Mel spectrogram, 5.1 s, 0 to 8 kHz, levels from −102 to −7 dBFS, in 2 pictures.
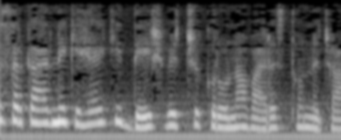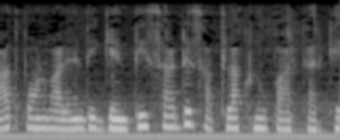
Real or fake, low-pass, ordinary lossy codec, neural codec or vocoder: real; 7.2 kHz; none; none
